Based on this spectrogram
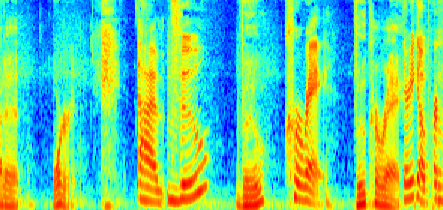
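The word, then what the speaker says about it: Vieux Carré: Vue Carré.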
